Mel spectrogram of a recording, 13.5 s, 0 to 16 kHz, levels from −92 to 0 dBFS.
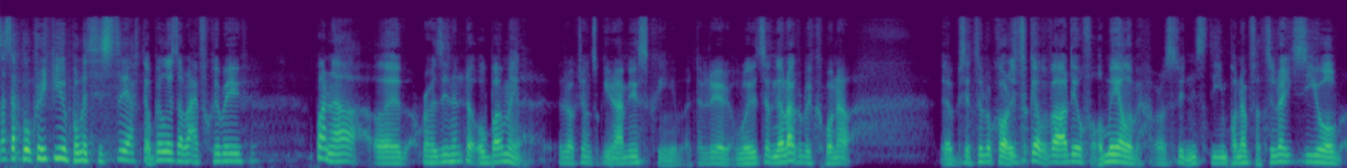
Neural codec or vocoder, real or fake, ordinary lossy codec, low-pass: codec, 16 kHz in and 24 kHz out, 0.4 kbps, LongCat-Audio-Codec, four codebook decoder; fake; MP3, 64 kbps; 10.8 kHz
